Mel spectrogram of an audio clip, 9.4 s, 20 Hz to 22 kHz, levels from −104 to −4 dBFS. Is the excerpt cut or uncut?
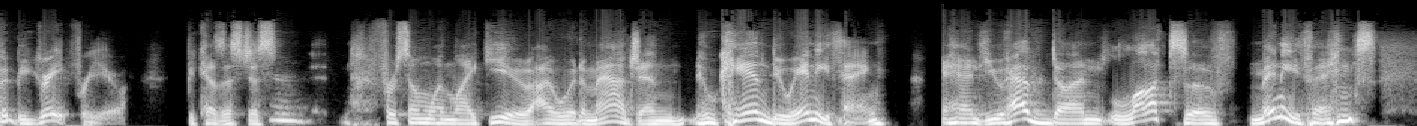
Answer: uncut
